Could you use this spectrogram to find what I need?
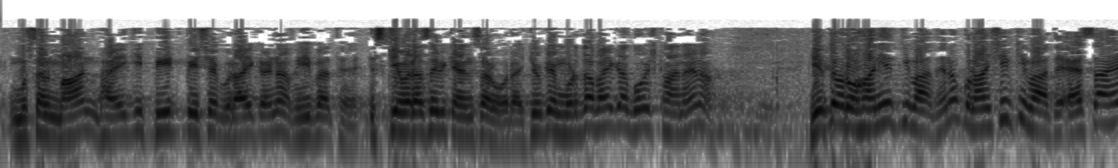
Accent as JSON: {"language": "Urdu", "town": "Hyderabad", "region": "Sindh", "country": "Pakistan", "tie": "born there", "also_born_or_lived": "Jeddah", "moved": "yes", "said": "حیدرآباد میں میرا ہزاروں کا خاندان میں حیدرآباد میں پیدا ہوا ہوں اس کے بعد پھر امی ابو جدہ چلے گئے تھے مکہ شریف لے گئے تھے مجھے"}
